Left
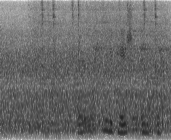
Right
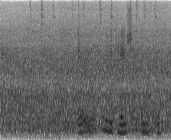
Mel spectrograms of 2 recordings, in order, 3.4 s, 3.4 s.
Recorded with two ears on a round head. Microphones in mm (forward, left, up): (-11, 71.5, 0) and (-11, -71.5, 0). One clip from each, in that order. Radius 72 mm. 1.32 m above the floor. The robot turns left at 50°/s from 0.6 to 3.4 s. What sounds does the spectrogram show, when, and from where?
1.5 s a woman speaking: 140° right; by 3.3 s 130° left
